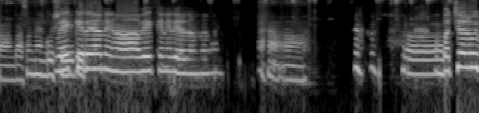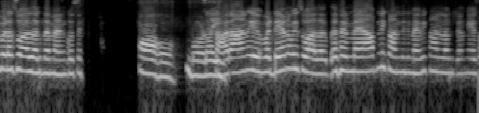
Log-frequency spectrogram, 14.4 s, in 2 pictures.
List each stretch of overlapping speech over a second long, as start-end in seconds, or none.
none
